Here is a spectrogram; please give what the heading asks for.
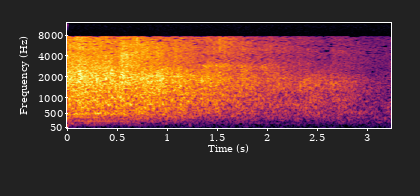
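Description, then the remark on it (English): A church audience gives the Lord a clap offering after a prayer, clapping together in a dense, steady wash of applause that slowly tapers off over a few seconds, with no voices heard. “Give the Lord a wonderful clap offering and may be seated.”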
